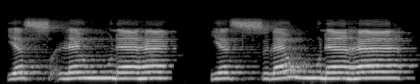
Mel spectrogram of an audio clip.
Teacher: yas tekan dan alirkan suara dan juga anginnya. Yas dengan suara tajam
